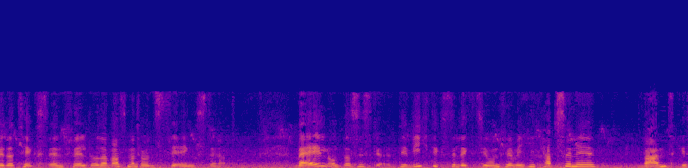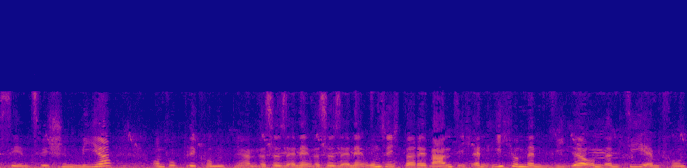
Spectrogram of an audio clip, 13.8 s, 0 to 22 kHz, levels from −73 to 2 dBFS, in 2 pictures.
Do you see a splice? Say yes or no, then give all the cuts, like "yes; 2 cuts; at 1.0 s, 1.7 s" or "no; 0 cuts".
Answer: yes; 4 cuts; at 1.4 s, 8.5 s, 10.0 s, 11.6 s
